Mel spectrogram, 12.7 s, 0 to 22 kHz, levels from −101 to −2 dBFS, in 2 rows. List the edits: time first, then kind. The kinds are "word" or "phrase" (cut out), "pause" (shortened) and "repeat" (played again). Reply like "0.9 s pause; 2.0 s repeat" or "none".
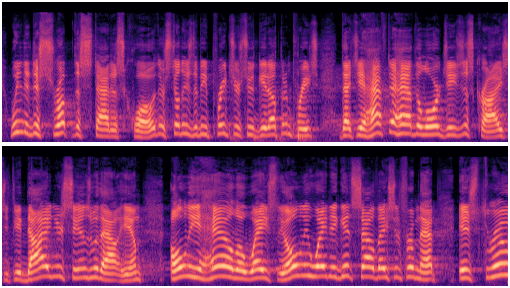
none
